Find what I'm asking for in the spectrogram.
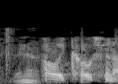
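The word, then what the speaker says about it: policosanol: Polycosanol.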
